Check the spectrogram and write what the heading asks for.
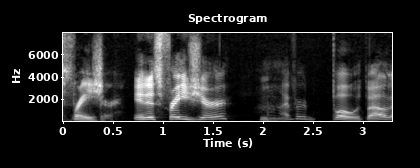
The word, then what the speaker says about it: Fraser: How do you pronounce Brendan? I think it's West? Fraser. It is Frasier.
